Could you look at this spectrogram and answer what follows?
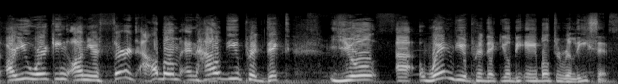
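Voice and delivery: ordinary talk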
